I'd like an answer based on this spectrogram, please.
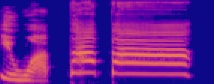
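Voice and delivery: put-on very high, swooping, sing-song baby talk. Showing how caregivers talk to their infants: baby talk. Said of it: "And you'll hear people say".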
